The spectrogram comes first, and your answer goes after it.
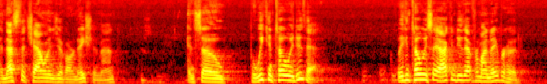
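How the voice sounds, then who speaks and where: There is noticeable background noise. Over it, a man talks with lively intonation. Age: 60s. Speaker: pastor. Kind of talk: conference talk, Q&A answer. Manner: animated.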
